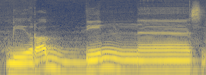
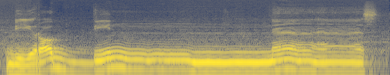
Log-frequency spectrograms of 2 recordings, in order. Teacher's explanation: Nah, sebelum kita akhiri ayat ini, di sini ada nun yang bertasydid. Nun bertasydid itu hukumnya adalah gunnah musyaddah, ya, gunnah musyaddah. Jadi didengungkan, ditahan teman-teman.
